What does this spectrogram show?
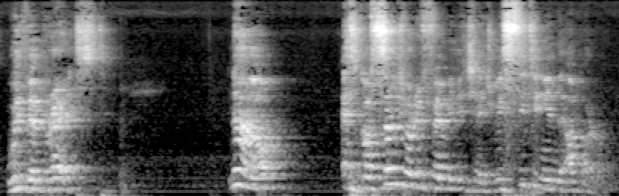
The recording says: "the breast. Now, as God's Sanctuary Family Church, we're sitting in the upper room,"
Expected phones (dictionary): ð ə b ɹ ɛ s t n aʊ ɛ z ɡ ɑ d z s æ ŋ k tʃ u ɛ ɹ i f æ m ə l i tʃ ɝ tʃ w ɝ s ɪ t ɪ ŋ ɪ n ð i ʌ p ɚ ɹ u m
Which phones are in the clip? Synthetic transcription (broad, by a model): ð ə b ɹ ɛ s t n aʊ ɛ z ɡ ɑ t s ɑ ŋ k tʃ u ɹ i f æ m ə l i tʃ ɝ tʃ w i s ɪ t ɪ ŋ ɪ n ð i ʌ p ɚ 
